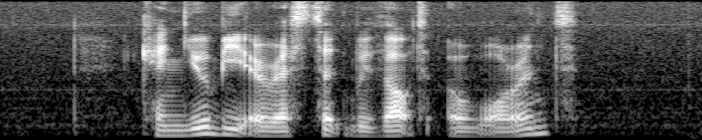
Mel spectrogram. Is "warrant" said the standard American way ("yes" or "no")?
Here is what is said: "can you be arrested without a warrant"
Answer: yes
